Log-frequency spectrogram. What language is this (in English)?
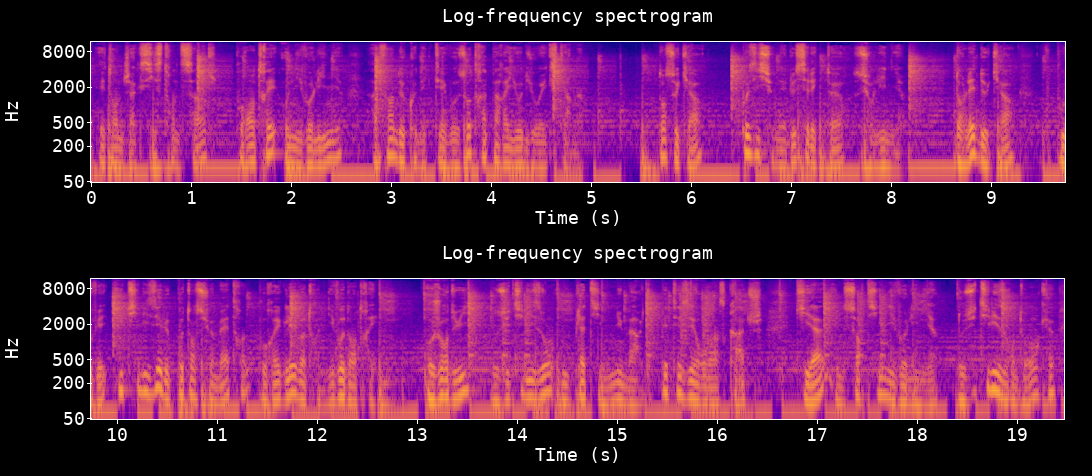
French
